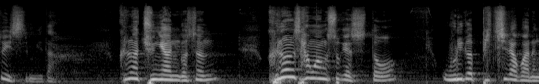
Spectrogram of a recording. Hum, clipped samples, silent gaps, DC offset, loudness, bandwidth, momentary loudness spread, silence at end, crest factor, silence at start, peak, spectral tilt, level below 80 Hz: none; under 0.1%; none; under 0.1%; -25 LUFS; 17.5 kHz; 20 LU; 0 s; 18 dB; 0 s; -8 dBFS; -4 dB/octave; -40 dBFS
